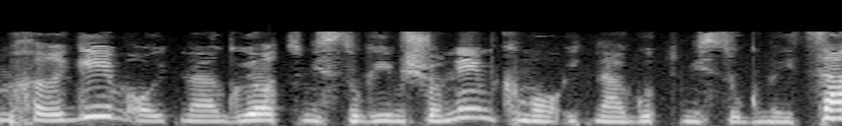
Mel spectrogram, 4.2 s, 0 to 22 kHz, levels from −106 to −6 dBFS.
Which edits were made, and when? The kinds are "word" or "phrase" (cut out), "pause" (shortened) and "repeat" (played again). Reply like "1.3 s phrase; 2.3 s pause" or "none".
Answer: none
